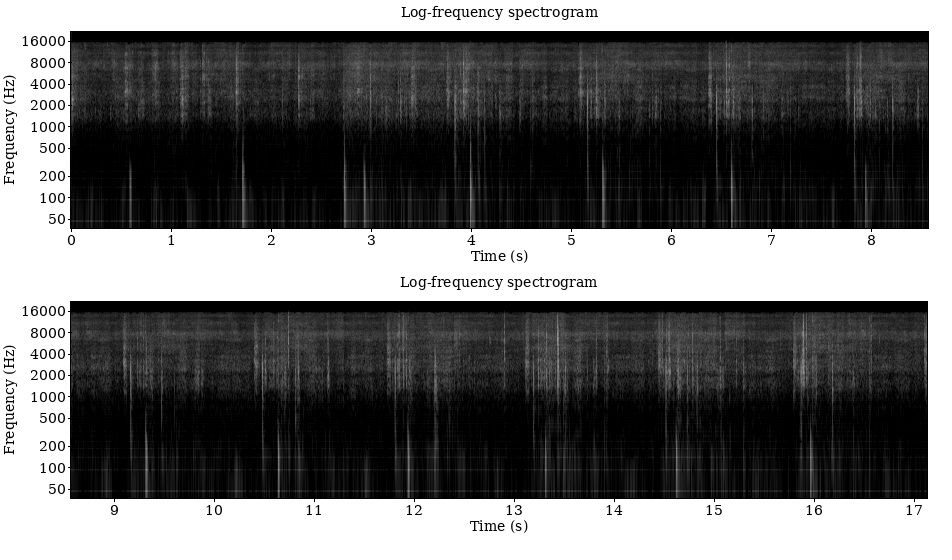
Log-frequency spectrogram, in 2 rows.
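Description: Cross-country ski poles planting in snow in a steady double-poling rhythm, a sharp thud about every 1.3 seconds, over the continuous hiss of classic skis gliding in set tracks.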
